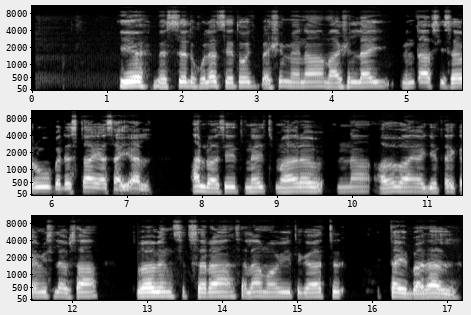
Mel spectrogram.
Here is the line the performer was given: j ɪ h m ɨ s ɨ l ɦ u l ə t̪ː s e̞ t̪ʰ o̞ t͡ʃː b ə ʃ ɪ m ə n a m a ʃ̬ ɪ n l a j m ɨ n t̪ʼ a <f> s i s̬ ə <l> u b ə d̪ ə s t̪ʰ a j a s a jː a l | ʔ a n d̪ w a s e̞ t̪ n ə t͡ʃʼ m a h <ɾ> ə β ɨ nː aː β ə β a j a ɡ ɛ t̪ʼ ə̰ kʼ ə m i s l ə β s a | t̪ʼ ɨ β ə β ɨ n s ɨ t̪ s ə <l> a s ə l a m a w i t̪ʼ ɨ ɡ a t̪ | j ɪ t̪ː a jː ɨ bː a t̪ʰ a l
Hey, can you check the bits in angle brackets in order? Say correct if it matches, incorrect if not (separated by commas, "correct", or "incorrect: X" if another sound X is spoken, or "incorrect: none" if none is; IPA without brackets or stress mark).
correct, incorrect: ɾ, correct, incorrect: ɾ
